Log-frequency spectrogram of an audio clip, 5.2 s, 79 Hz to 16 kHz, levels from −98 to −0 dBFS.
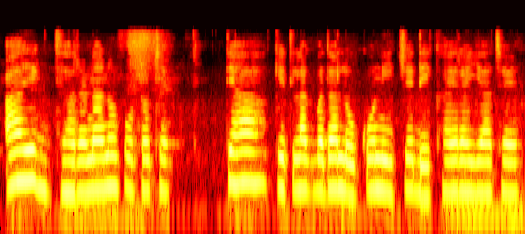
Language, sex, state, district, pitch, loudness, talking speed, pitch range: Gujarati, female, Gujarat, Valsad, 215 Hz, -16 LUFS, 150 wpm, 210-225 Hz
